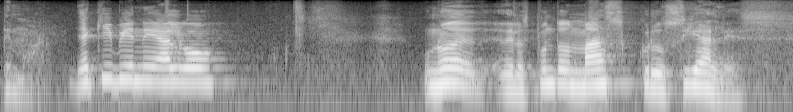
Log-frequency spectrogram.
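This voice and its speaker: A man's voice: high voice, expressive, slow pace, fairly bright tone. A male pastor preaching a sermon, reading scripture aloud and putting rhetorical questions to the congregation. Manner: reads scripture passages aloud.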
